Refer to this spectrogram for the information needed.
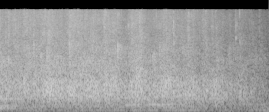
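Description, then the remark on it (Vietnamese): An audience of Buddhist followers at a dharma talk applauds steadily to affirm they can do it, a dense wash of many hands clapping at once, sustained and fairly loud throughout before easing slightly at the end. “tức là vẫn còn đang lo lắng không biết mình làm được hay không nếu vì hết lo lắng thì dân cái một trăm vỗ tay để xác định rằng mình làm được chứ”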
